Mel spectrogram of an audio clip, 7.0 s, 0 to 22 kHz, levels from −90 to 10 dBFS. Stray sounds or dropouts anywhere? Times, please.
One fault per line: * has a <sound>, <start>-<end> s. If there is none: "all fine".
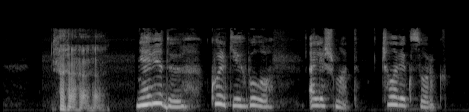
* has a laugh, 0.8-1.7 s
